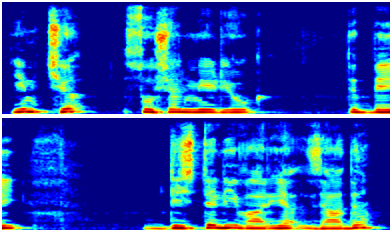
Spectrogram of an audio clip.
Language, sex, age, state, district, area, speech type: Kashmiri, male, 18-30, Jammu and Kashmir, Kulgam, urban, spontaneous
